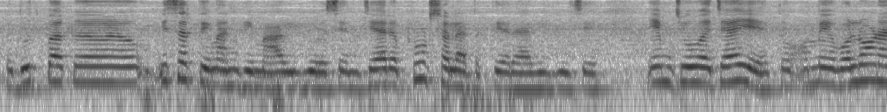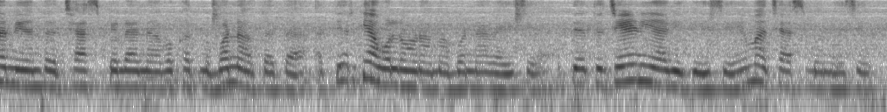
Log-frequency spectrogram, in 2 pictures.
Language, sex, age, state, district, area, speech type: Gujarati, female, 60+, Gujarat, Junagadh, rural, spontaneous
